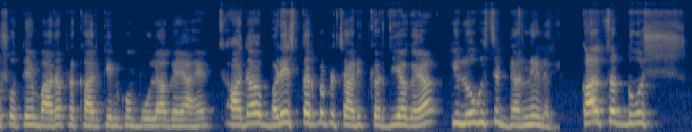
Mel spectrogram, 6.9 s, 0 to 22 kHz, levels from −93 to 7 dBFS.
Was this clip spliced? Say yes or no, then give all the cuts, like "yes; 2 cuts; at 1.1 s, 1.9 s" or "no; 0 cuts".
yes; 3 cuts; at 2.1 s, 4.4 s, 5.6 s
